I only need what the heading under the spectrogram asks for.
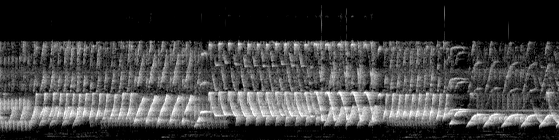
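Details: Canary chirping song meant for training canaries that struggle to sing: long runs of rapid, rhythmic high trills, each phrase changing tone, with rolling chattering notes throughout.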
